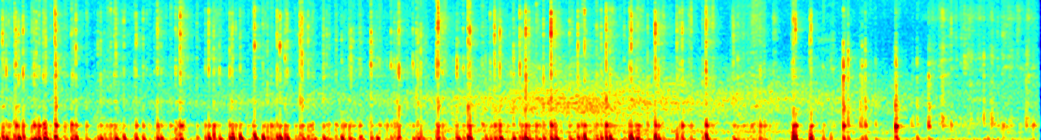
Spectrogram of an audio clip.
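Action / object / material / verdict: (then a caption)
tap / fabric-covered cylindrical speaker / fabric / none. Fingertips and nails tap and scratch the fabric of a grey, fabric-covered cylindrical speaker held in both hands. The result is a dense, continuous run of quick, soft, muffled thumps mixed with dry scratching, mostly deep and dull with a faint steady tone underneath.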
